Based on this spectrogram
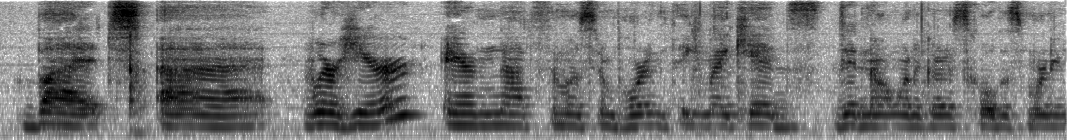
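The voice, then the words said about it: Hoarse, worn-out voice. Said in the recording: “the cheer hangover struggle is real this morning, as you can tell from my voice”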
